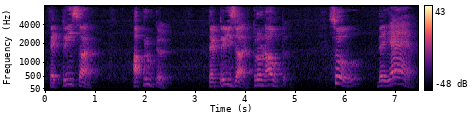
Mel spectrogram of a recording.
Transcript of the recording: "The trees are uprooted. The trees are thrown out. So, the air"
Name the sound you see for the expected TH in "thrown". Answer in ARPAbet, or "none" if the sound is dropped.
T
